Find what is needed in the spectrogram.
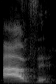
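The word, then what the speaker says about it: אב: E a expedição chega a Jerusalém no primeiro dia do 5º mês judaico, o mês judaico de Av, ou Ab, como alguns poderão preferir pronunciar.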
